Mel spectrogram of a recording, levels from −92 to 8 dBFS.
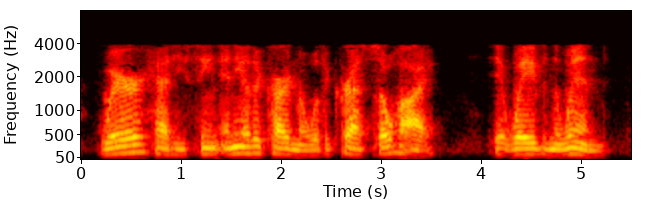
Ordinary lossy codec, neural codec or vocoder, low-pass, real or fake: AAC, 16 kbps; none; 7.2 kHz; real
